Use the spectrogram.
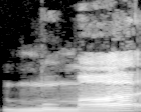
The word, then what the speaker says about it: muma: Muma is mom. So they'll say, some people will say mi muda or mi mara, and we say muma.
